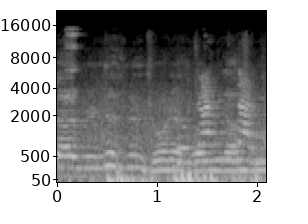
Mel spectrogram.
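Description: Children's voices talking and calling, high-pitched, with one call drawn out for about a second near the end.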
